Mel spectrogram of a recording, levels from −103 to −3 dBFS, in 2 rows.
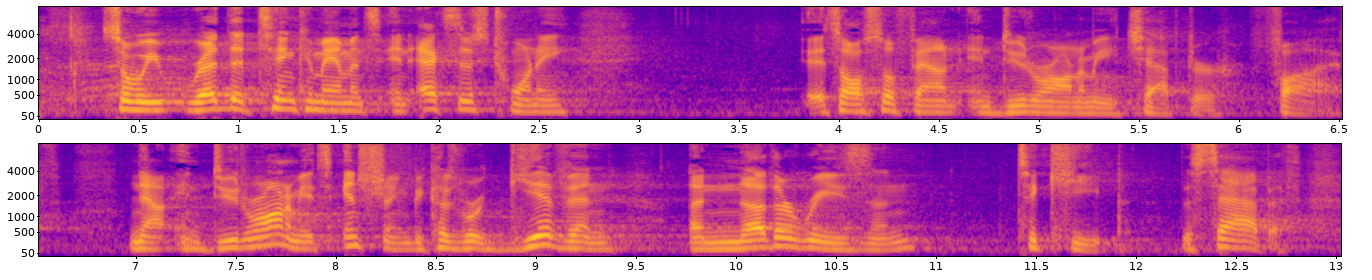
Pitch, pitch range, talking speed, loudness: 145 Hz, 125-170 Hz, 140 wpm, -22 LUFS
